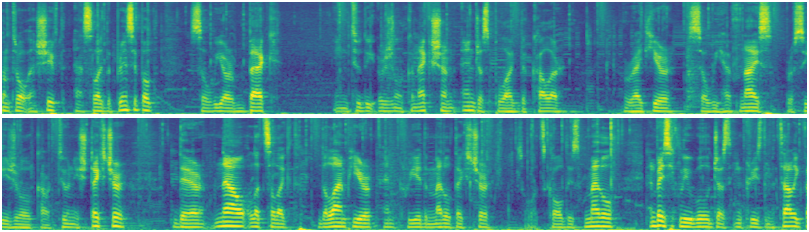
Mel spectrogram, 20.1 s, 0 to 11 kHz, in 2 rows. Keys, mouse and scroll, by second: 1.3 ctrl+shift+click, 1.7 click, 2.7 click, 4.1 g, 5.0 click, 5.7 drag, 6.3 click, 8.2 middle click, 8.8 scroll down 1, 9.0-9.3 scroll up 3, 9.5 middle click, 10.1-10.6 scroll down 1, 10.6-11.0 middle drag, 11.1-11.7 scroll down 2, 11.7 middle click, 13.2 click, 13.7 click, 14.1 shift+middle click, 14.7 click, 15.8-17.6 drag, 18.0 ctrl+z, 18.7 click, 19.8 shift+middle click.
